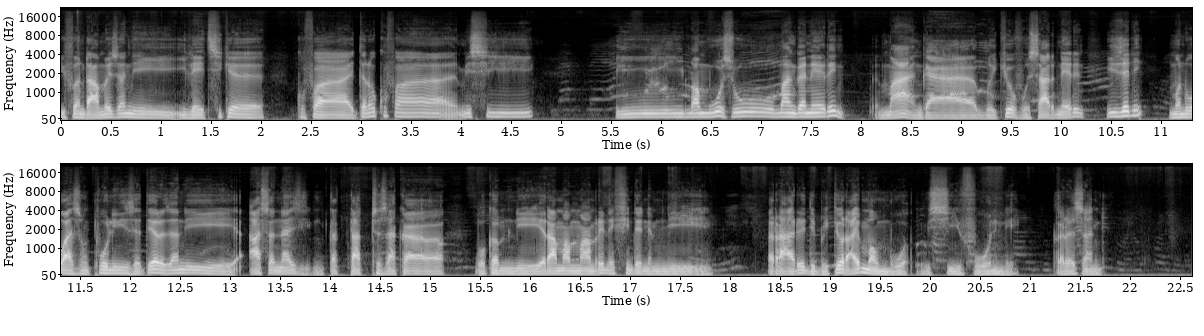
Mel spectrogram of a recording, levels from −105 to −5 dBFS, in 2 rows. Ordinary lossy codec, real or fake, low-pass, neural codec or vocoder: none; real; 19.8 kHz; none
